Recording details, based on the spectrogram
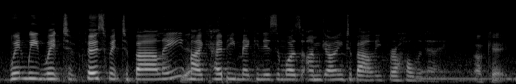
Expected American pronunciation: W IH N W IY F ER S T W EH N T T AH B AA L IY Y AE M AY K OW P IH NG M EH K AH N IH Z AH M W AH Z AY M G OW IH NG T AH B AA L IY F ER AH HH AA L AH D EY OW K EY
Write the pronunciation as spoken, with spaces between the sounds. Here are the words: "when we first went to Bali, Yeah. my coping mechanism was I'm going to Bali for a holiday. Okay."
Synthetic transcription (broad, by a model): W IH N W IY F ER S T W EH N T T AH B AA L IY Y M AY K OW P IH NG M EH K AH N IH Z AH M W AH Z AY M G OW IH NG T AH B AA L IY F ER AH HH AA L AH D EY OW K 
